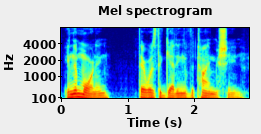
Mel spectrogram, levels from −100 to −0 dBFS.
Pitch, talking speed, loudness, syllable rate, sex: 95 Hz, 235 wpm, -17 LUFS, 7.0 syllables/s, male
